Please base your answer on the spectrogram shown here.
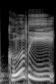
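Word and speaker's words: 蛤蜊: 都可以，但是常念到的蛤蜊就只有隔离是正确读音。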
